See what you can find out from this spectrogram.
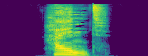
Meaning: tonight
- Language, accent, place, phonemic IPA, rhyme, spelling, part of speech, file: German, Germany, Berlin, /haɪ̯nt/, -aɪ̯nt, heint, adverb, De-heint.ogg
